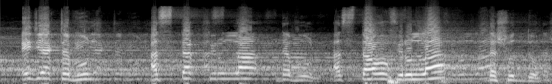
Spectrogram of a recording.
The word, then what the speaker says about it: আস্তাগফিরুল্লাহ: হইছে আল্লাহ আপনি আমাকে কাফের বানাইয়া দেন সঠিক উচ্চারণ হবে আস্তাগফিরুল্লাহ নিজে সঠিক ভাবে পড়বেন পরিবারের ছেলে সন্তান মা-বাবা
